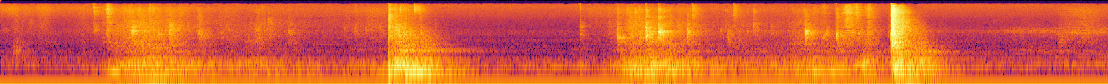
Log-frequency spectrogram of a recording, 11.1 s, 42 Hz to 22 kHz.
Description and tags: shower-door-open-close01
Sound of me opening and closing the sliding glass door to the shower. Recorded with a Zoom H4n portable recorder.
bathroom, close, closing, door, glass, heavy, shower, slide, sliding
